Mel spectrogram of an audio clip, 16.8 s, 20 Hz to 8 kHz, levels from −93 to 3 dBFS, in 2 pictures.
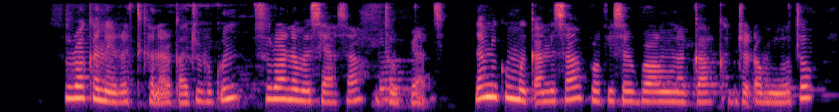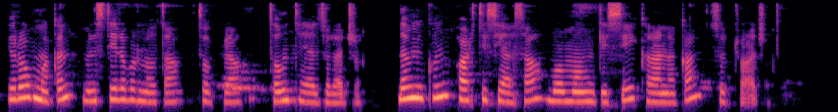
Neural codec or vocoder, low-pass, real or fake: none; 7.2 kHz; real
